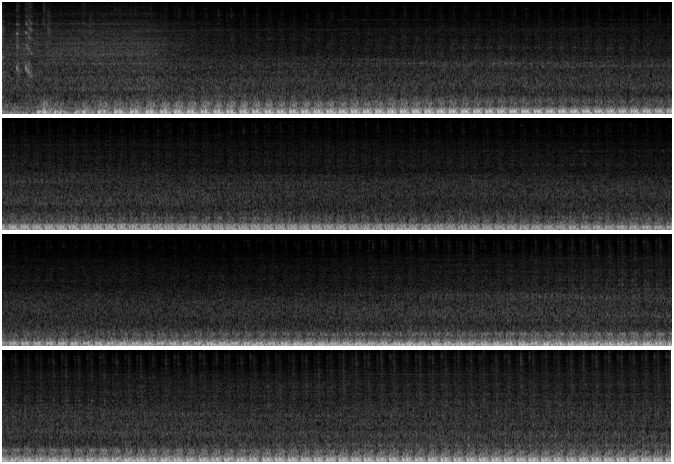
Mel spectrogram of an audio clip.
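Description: A motorcycle engine idles close by with a deep, steady, throbbing rumble.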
